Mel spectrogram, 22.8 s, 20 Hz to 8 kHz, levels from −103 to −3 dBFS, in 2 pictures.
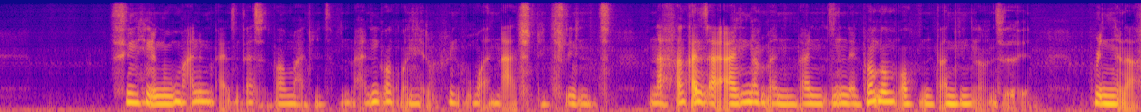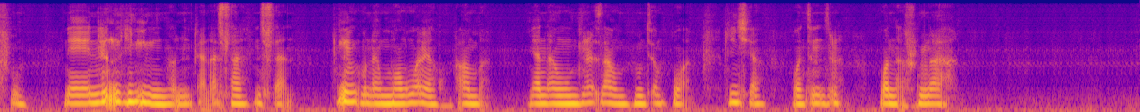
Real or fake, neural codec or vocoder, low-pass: fake; autoencoder, 22.05 kHz, a latent of 192 numbers a frame, VITS, trained on many speakers; 7.2 kHz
